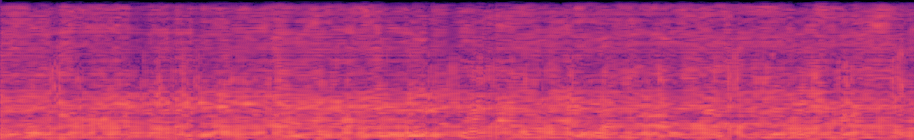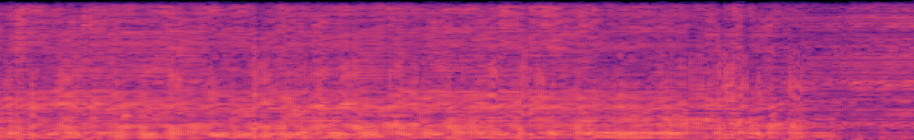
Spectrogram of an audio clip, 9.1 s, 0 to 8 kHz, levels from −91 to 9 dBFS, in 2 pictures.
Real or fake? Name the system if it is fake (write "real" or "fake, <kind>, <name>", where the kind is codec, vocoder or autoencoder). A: fake, vocoder, HiFi-GAN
